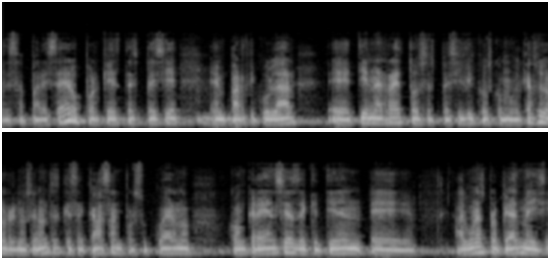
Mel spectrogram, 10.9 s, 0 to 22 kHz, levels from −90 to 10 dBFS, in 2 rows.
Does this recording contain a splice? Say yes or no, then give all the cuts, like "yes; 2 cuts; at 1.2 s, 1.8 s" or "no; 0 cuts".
no; 0 cuts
